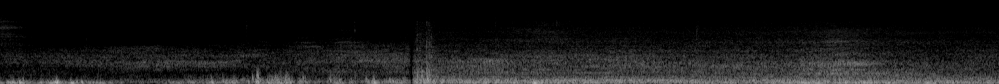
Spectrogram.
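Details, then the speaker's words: Gas furnace after the burner and gas valve were shifted about 1/4 inch and the exhaust was refitted, fired from the thermostat: a soft thump about four seconds in, then a steady, low whooshing roar. Normal ignition and burn. "So hopefully you can hear that. It just fired up."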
